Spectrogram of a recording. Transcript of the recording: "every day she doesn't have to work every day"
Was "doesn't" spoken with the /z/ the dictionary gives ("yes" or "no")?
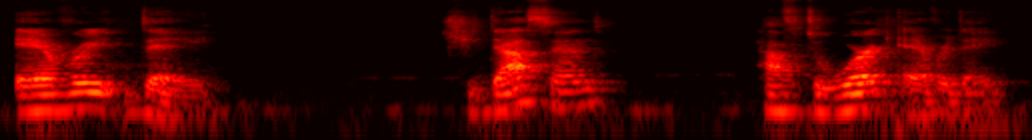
no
